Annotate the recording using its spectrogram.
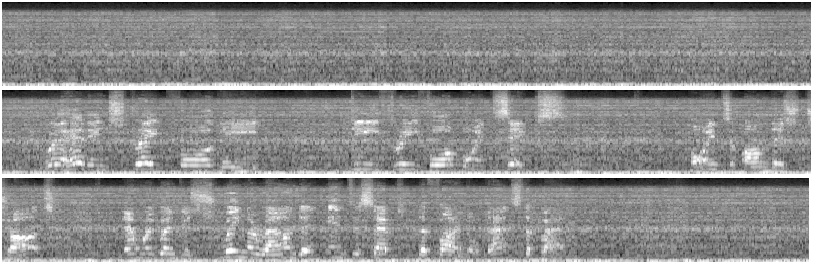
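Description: A steady low jet engine rumble drones throughout.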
